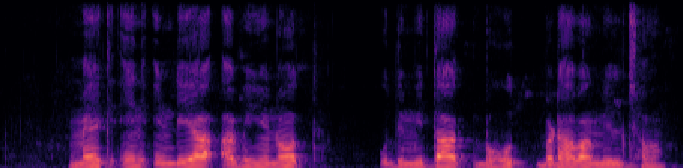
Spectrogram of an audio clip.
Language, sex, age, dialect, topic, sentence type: Magahi, female, 56-60, Northeastern/Surjapuri, banking, statement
